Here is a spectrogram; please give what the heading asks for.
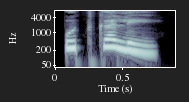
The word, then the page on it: ಉತ್ಕಲಿ: utkali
